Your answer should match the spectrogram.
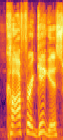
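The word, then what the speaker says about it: Cofagrigus: finally I find something it's a ker yep cofra gigas which is actually how it's pronounced Pat is actually the coffin Pokemon I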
